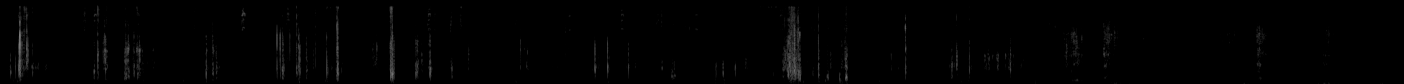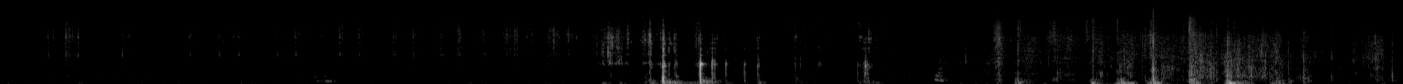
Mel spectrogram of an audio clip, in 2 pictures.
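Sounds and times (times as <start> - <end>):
crunches and knocks: 0.0 - 11.2, 20.0 - 23.0
dry brush crackling and rustling: 24.1 - 28.0.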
